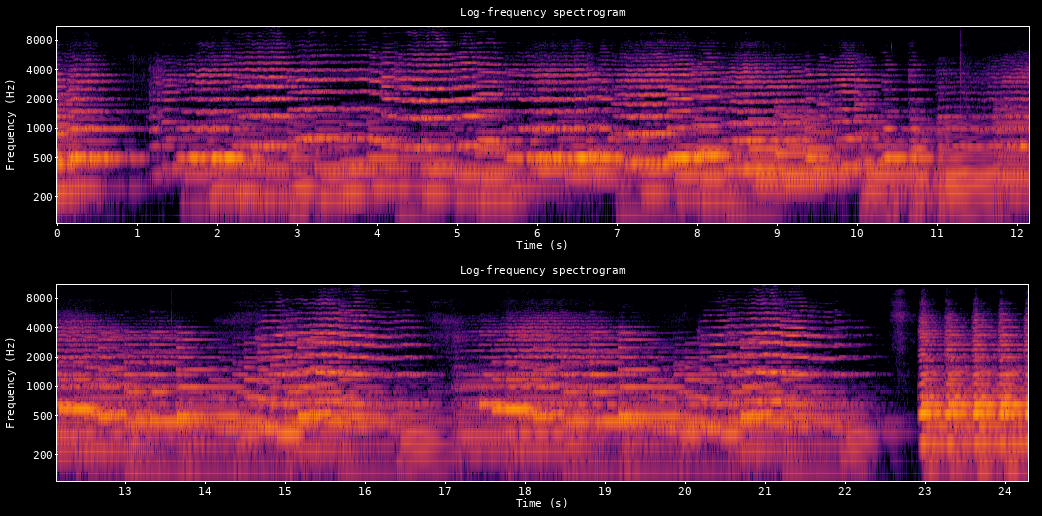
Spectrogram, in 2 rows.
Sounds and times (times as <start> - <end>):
Violin, fiddle: 0.0 - 24.2.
